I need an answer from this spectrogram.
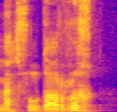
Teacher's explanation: Məhsuldarlıq sözündə isə məhsuldarlıq, baxın, sonuncu saytın üzərindədir.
